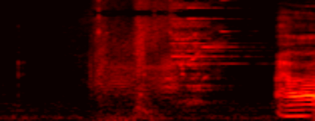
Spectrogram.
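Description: A magical spell bursts with a shimmering chime.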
